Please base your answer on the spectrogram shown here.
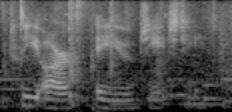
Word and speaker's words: draught: You are making a draft, so you can write this down. D-R-A-U-G-H-T. What did you roll? Oh, are you doing it? Yes. I'm sorry. You said D. D-R, like draught, but it's pronounced draft.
